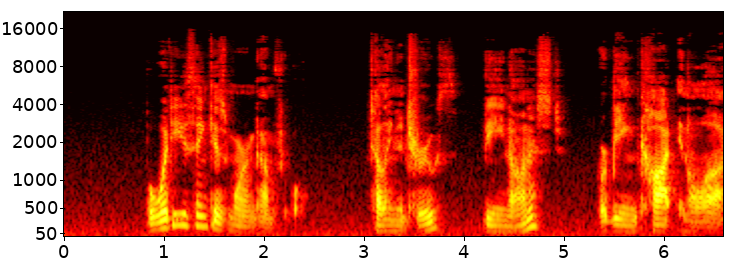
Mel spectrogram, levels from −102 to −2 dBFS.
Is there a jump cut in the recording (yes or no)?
no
